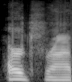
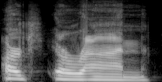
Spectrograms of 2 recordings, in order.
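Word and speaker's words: Acheron: I think I said I said archeron I think it's Arch Iran is how it's pronounced so big thanks to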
